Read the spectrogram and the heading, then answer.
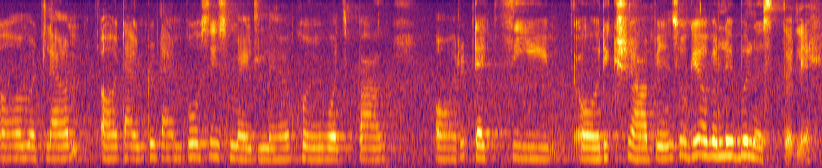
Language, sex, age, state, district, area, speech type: Goan Konkani, female, 18-30, Goa, Pernem, rural, spontaneous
